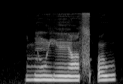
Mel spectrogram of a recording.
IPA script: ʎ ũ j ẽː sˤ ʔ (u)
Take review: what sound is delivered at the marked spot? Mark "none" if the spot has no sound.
u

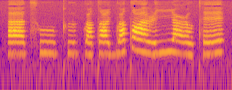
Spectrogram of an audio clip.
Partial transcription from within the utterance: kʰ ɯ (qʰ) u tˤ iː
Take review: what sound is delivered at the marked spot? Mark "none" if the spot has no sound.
k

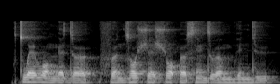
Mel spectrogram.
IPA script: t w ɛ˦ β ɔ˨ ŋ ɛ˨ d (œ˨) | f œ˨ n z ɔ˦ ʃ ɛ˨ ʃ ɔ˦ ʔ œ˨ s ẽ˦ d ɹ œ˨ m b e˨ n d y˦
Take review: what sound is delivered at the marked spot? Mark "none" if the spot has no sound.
œ˨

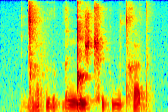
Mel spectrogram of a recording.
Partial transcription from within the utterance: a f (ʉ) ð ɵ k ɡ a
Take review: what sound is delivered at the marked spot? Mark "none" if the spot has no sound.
ʉ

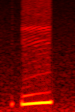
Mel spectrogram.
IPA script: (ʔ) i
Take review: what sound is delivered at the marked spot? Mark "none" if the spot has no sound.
ʔ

